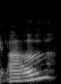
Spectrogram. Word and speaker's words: of: Like the word of, if you say of, v, you would think you spell that UV, but of course we know we spell it OF, but that's a really small portion of words.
